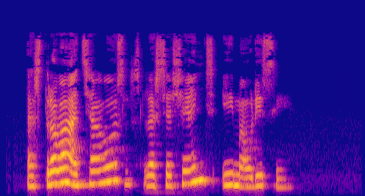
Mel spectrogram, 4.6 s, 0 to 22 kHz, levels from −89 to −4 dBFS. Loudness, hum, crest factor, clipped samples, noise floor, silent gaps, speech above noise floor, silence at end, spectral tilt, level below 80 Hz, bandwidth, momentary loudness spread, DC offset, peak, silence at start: -20 LUFS; none; 18 dB; under 0.1%; -70 dBFS; none; 51 dB; 1 s; -4.5 dB/octave; -72 dBFS; 11 kHz; 12 LU; under 0.1%; -4 dBFS; 0.35 s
